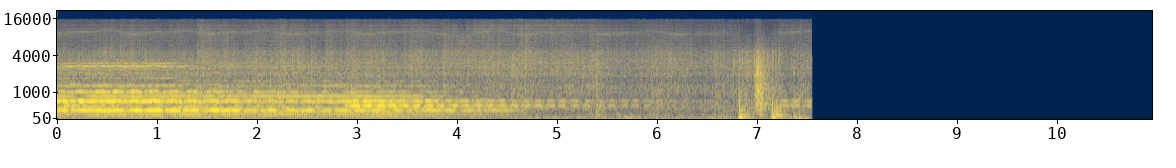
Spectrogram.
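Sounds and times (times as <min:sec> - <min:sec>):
record surface hiss and crackle: 0:00.0 - 0:07.6.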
